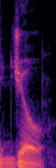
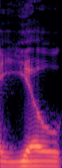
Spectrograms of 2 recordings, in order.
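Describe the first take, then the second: First: The y sound has a local regional pronunciation. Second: The y sound is the standard pronunciation. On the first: "They say yo. ... so they have a local accent" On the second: "they don't say yo quiero"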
